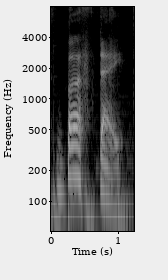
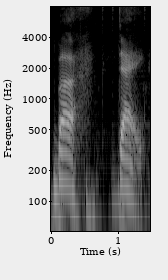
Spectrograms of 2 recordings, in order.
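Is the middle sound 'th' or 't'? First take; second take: th; th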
